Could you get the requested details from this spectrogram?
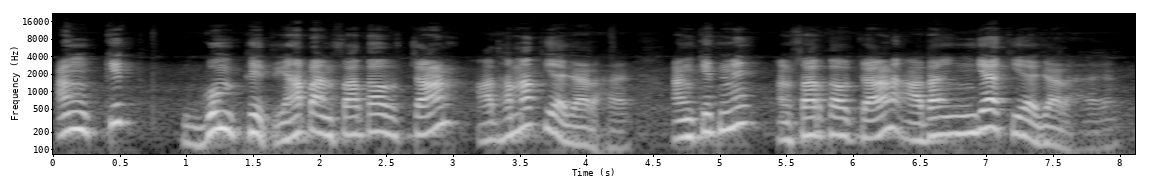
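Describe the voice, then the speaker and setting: Man teaching Sanskrit grammar, slightly high voice. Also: sing-song, fairly bright tone. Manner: patient, repeats each example word slowly. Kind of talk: explanatory lesson.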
